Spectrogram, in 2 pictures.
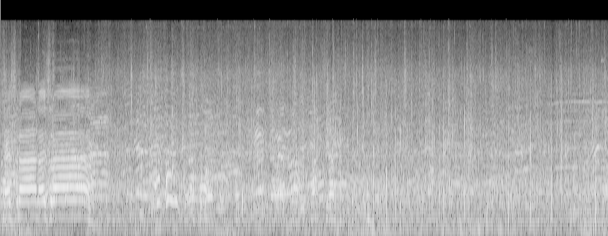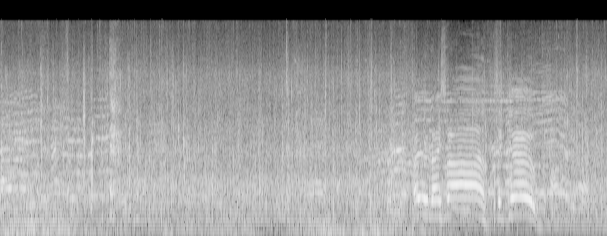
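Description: Spectators shout and cheer loudly close by.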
